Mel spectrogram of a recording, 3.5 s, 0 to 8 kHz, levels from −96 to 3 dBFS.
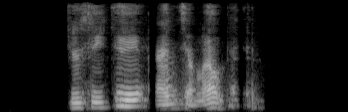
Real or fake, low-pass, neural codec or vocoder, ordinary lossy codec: fake; 7.2 kHz; codec, 44.1 kHz, 1.7 kbps, Pupu-Codec; MP3, 48 kbps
